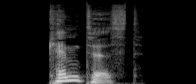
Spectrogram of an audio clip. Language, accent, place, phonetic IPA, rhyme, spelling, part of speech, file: German, Germany, Berlin, [ˈkɛmtəst], -ɛmtəst, kämmtest, verb, De-kämmtest.ogg
- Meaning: inflection of kämmen: 1. second-person singular preterite 2. second-person singular subjunctive II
